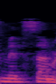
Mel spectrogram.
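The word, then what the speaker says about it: Midsomer: and still SP Midsummer it is spelled midmer pronounced Midsummer because they're British okay and um but it's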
